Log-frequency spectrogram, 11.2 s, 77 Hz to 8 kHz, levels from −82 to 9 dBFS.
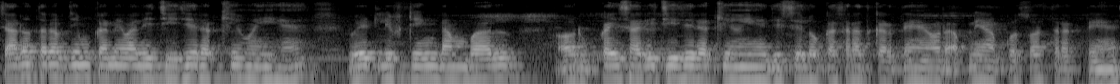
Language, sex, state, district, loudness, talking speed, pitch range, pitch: Hindi, male, Bihar, Sitamarhi, -30 LUFS, 160 wpm, 100-110 Hz, 105 Hz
